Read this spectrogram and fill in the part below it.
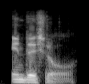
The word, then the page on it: indicial: British English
